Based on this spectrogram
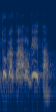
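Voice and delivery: usual speaking voice

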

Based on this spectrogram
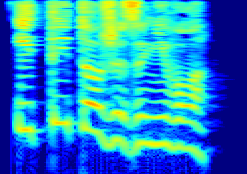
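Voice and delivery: high, loud hurt accusation; accusing. A narrator's reading. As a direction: round on him indignantly. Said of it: "Астарот резко повернулся к Максу". (обвиняюще, громко и высоко)

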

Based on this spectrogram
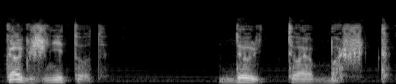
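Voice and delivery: put-on slow, low Tatar accent swallowing word endings. A narrator's reading. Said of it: "Неспешный голос с татарским проглатыванием окончаний пробасил".

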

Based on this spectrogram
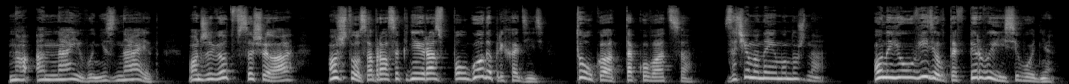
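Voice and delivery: high, loud, heated arguing; indignant protest. Acted. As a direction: pile up objections in outrage. Daughter argues indignantly with her father. (возмущённо)

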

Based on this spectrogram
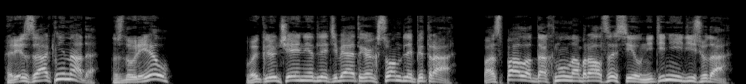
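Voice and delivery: high-pitched, impatient scolding; indignant. A narrator's reading. Valeron bullies the spider into being switched off, indignant. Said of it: "возмутился Валерон".

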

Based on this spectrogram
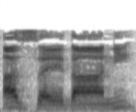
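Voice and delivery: "الزیدانی" drawn out slowly to a clear final -ni; zer under noon. Shown as a demonstration. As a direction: stretch "الزیدانی", showing the i after n. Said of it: "نون کے نیچے زیر پڑھ رہا ہوں". ("الزیدانی" میں نون کے نیچے زیر، ٹھہر کر)

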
